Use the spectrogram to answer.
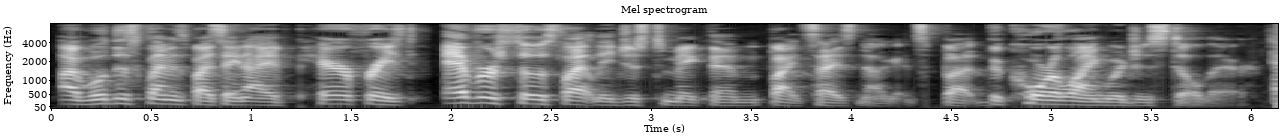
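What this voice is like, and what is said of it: Usual voice. Nothing is said of it.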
